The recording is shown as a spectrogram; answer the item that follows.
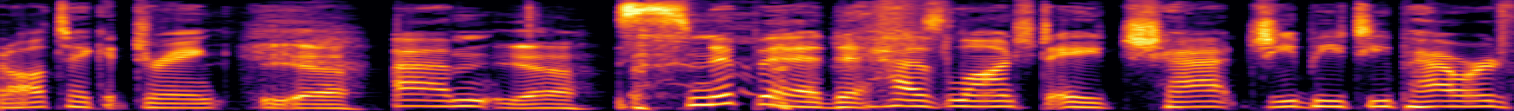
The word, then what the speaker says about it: Snipd: You can join the waitlist on the Snippet website, and that, by the way, is spelled SNIPD.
